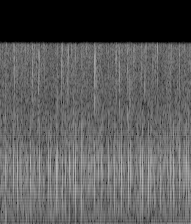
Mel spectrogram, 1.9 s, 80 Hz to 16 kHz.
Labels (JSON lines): {"label": "biophony, rattle", "recorder": "SoundTrap 500"}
